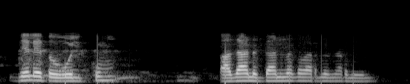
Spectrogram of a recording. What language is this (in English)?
Malayalam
